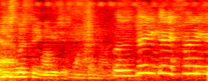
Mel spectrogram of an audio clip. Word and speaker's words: Wampanoag: wants to have the village go against the Wampagons or whatever. I don't remember. I can't exactly say it correctly. I think you're And he Wampanoag.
